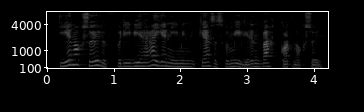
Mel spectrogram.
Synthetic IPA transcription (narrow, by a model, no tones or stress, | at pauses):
d̥iæɐnɒ̽ɡ̥søɪɾ̥əfɒ̽d̥ḭːʋihɑ̈iɡ̥eniminkʰæɐsɐsfæmḭl̰jəd̥enʋɑ̈ɡ̥ɒ̽d̥nɒ̽ɡ̥sø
